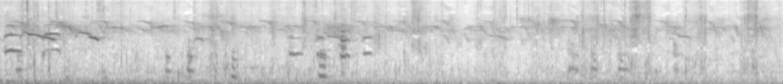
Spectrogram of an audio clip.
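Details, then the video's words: Red junglefowl kept on a Cambodian farm. A cluster of sharp, high chirps opens the recording and then thins into scattered, fainter peeps. A constant low background drone runs throughout. "red junglefowl farm Cambodia"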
